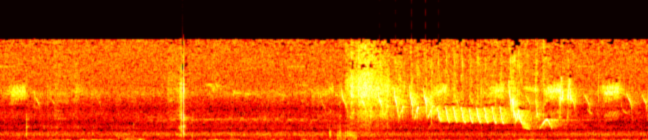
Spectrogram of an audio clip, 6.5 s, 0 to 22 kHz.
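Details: Common chaffinch in the Raaderwald woodland during the 2022 breeding season. Its song, called Finkenschlag, is a quick run of bright, descending notes that speeds into a trill and ends in a sharp flourish. Scattered high chirps and low rumbling background noise are also heard.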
